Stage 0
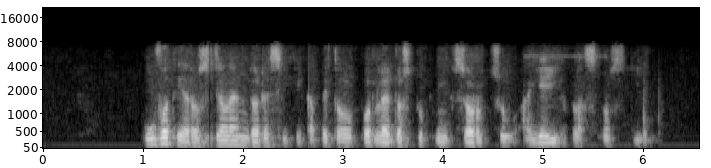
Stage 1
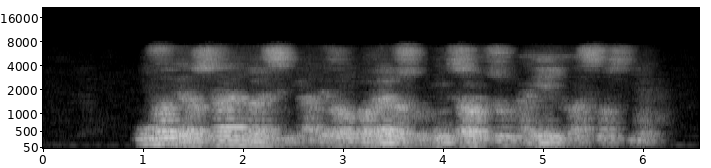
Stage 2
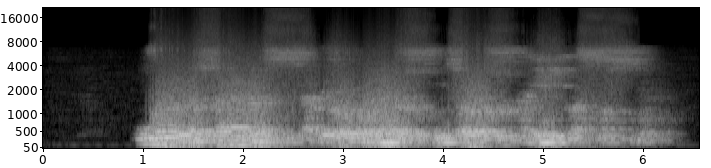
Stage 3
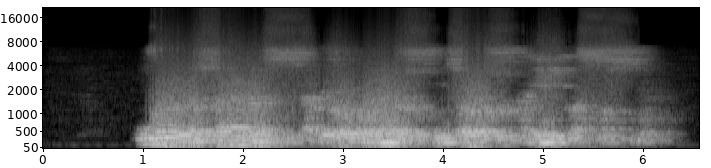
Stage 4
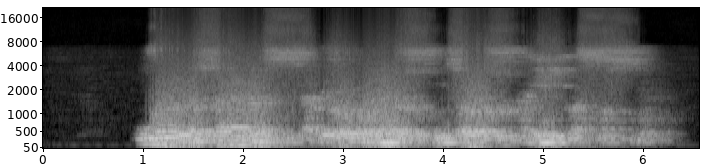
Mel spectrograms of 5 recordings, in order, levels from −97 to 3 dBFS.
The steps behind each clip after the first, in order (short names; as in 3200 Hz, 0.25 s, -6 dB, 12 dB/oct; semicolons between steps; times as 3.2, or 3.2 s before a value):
phase scrambler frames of 0.2 s; dynamic EQ 2400 Hz, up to -6 dB, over -52 dBFS, Q 3.4; early reflections 43 ms -6 dB, 71 ms -7 dB; gain -6 dB
non-linear reverb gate 0.31 s falling, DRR 2 dB; slew limiter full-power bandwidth 22 Hz; gain +3.5 dB
nothing audible
high shelf 3500 Hz +9 dB; gain +1.5 dB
